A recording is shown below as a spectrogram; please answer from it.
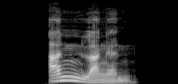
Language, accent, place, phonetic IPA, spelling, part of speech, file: German, Germany, Berlin, [ˈanˌlaŋən], anlangen, verb, De-anlangen.ogg
- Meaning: 1. to touch (literally) 2. to arrive 3. to concern, to touch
